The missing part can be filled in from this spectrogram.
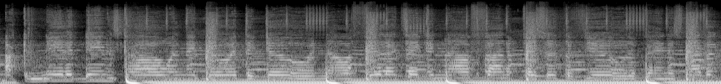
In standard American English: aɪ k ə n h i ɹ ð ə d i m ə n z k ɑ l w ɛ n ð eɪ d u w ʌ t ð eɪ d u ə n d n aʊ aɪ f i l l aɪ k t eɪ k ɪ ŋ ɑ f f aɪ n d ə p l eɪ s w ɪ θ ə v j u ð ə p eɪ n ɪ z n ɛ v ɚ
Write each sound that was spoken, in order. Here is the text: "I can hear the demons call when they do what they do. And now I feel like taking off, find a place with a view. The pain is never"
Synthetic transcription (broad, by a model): aɪ k ə n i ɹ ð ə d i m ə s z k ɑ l w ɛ n ð eɪ d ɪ w ʌ t ð eɪ d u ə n n aʊ aɪ f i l l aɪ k t eɪ k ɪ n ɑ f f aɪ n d ə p eɪ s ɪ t ə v j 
